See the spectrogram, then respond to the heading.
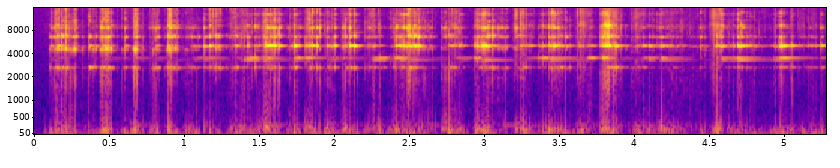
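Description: A textured glass vase is tapped fast and aggressively in a rapid, continuous series of bright, high-pitched glassy clinks and taps. Short ringing tones sound, and each tap decays quickly over a light, rattling texture.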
